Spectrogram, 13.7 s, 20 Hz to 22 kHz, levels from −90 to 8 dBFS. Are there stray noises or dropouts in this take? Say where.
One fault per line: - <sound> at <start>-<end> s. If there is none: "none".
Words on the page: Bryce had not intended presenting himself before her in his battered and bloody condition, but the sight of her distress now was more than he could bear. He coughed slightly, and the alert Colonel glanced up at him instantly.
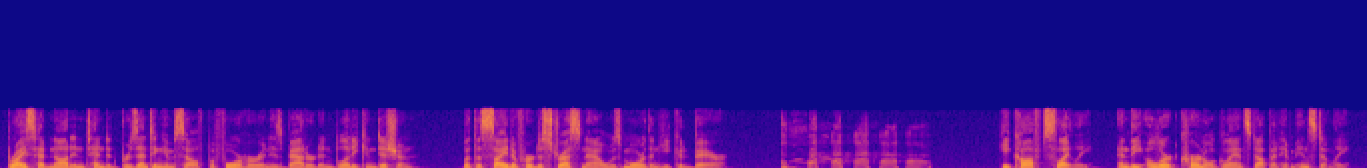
- laugh at 7.8-9.3 s
- dropout at 12.9-12.9 s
